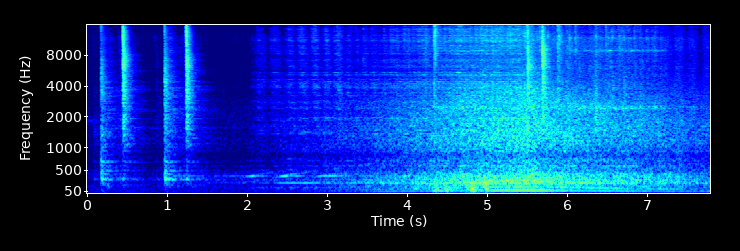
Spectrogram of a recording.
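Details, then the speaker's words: Vintage Breezemaker box fan started with a push-button switch spins up to a steady whooshing hum with a rhythmic throb; the blade is badly out of balance and the owner fears it may hit the housing at speed. "It's also very out of balance. uh badly out of balance, but didn't make a terrible noise or anything."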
